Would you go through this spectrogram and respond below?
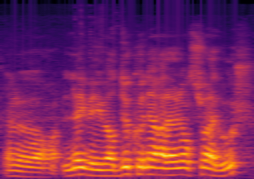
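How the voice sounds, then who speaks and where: A man's voice: medium pitch, fast talker, mellow, muffled recording. A man giving casual, crude-humoured gaming commentary as he guides a player. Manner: crude joking, swearing. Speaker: let's play commentator guiding the player. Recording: echoey room with faint background noise.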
